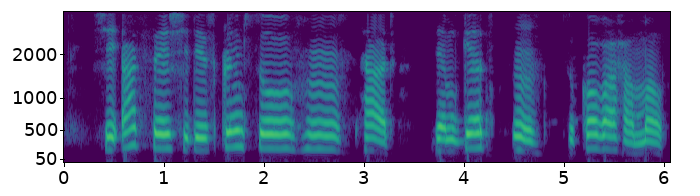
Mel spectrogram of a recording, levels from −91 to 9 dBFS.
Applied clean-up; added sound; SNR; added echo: none; none; none; none.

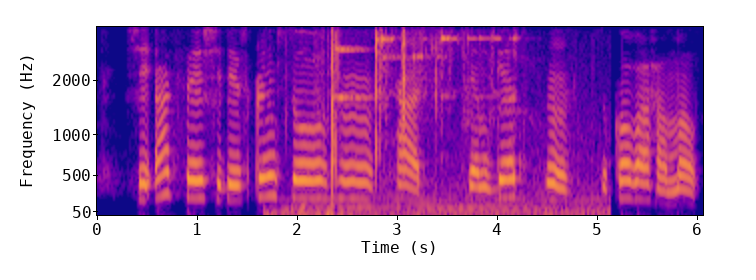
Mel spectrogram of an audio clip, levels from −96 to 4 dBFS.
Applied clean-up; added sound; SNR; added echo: none; Shatter / Crushing; 5 dB; none.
